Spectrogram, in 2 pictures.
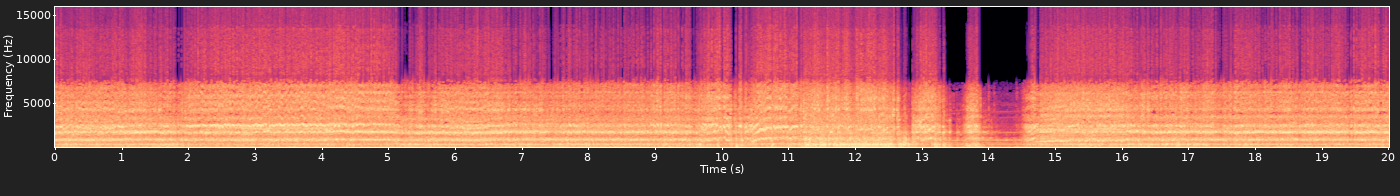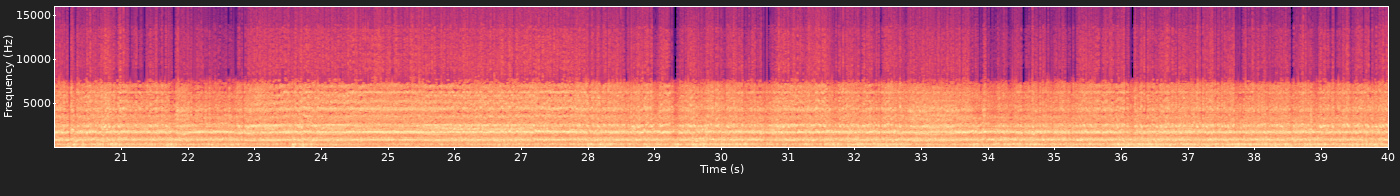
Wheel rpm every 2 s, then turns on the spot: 220, 210, 220, 230, 230, 260, 160, 130, 220, 230, 230, 220, 220, 220, 230, 230, 230, 230, 240, 230.
none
